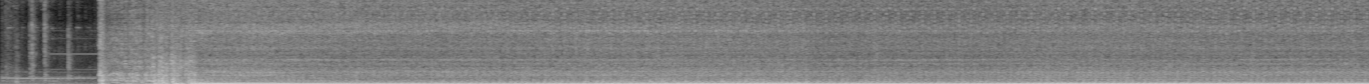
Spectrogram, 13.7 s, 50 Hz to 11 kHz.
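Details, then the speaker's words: Seat Leon after replacing water-damaged spark plugs with NGK BKR7EIX iridium plugs, which had caused misfires, heard from the rear of the car: engine cranks, catches quickly and settles into a smooth, even idle on all cylinders. "as you can hear just kicking away nicely nice and smooth that's what we like to hear"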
